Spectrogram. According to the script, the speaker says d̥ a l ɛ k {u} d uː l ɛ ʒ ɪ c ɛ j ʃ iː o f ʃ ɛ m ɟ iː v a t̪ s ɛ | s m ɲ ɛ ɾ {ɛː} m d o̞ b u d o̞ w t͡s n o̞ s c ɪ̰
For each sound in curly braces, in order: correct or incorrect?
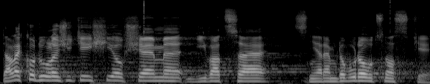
incorrect, incorrect

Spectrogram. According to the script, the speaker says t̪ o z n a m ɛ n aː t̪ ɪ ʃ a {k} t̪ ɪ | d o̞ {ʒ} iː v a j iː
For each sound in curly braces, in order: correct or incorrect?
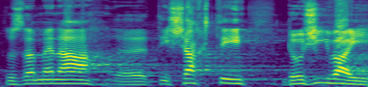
incorrect, correct

